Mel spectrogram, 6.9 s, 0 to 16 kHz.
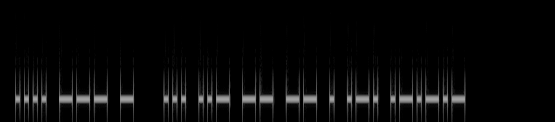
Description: Morse code, heard as a keyed tone, about 22 wpm, 700 Hz. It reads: HOT SUMMER.
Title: Sentences from Top 1100 Words 22wpm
